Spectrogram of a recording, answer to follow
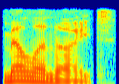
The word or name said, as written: melanite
